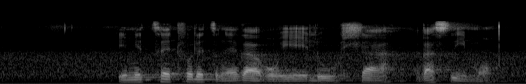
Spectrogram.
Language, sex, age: Swati, male, 22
